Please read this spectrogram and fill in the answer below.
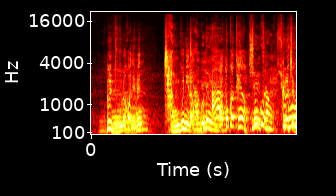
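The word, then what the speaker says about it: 将軍: 쇼군. 그렇죠. 그 장군을 한자로 장군을 일본식 발음으로 쇼군.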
